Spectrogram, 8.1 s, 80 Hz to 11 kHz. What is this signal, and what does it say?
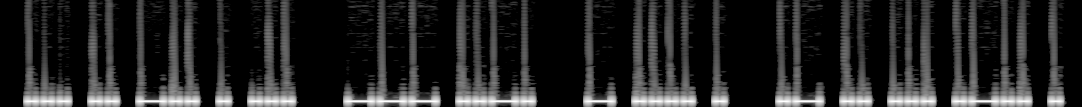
Morse code, heard as a keyed tone, about 20 wpm, 700 Hz. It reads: SIDES OF THE AISLE
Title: Sentences with 6-Word Phrases - 20wpm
